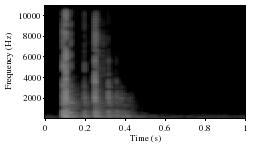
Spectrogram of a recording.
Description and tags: Plastic Thud 2
Recorded on a Tascam DR-100 using a Rode NTG2 shotgun mic.
Plastic thud/bounce that can be used for dropping small objects onto a table or other plastic objects onto a hard surface.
